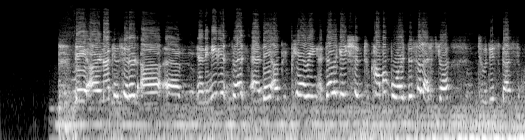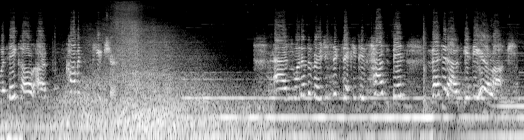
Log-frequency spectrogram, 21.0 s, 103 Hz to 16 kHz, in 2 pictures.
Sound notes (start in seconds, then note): 12.9 air whooshing; 13.9 gentle music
